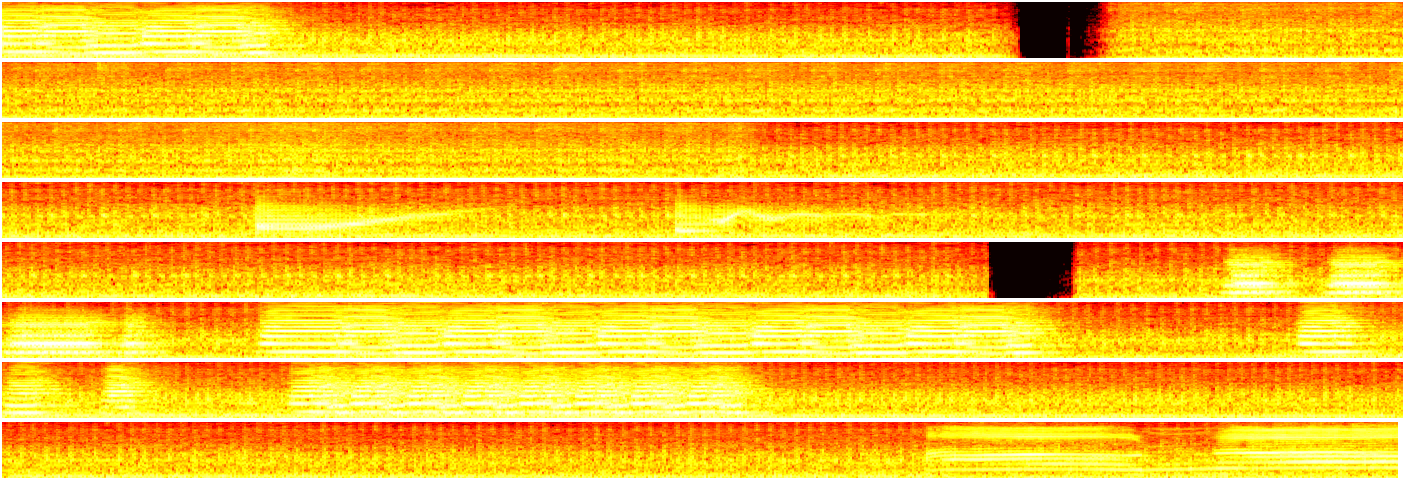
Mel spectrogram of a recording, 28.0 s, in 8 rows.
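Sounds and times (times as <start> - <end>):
electronic horn beeps and tunes: 0.0 - 0.8, 11.2 - 12.9, 17.1 - 20.2, 20.8 - 23.0
low engine hum: 0.0 - 28.0
wavering horn sound: 11.2 - 13.0.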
